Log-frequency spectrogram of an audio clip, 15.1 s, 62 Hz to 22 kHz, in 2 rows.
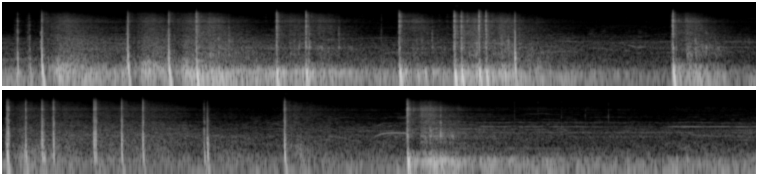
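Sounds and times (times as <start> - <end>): fireworks cracks and bangs: 0.0 - 13.8
low rumbling echo: 0.0 - 14.1.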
